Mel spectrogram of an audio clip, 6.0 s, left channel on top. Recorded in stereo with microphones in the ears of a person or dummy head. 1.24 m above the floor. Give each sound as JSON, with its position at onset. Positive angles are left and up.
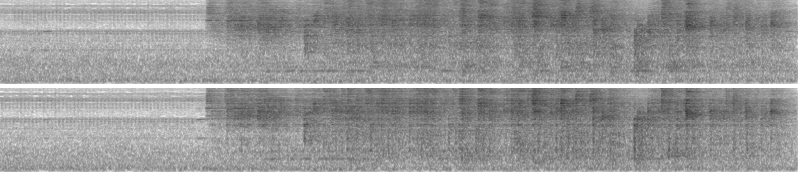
{"t": 1.6, "sound": "frying", "side_deg": -40, "distance_m": 1.8}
